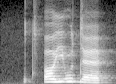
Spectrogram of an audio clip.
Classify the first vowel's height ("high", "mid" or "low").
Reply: mid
